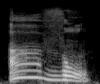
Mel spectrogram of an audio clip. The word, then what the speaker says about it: avons: Then nous avons. Final S not pronounced.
